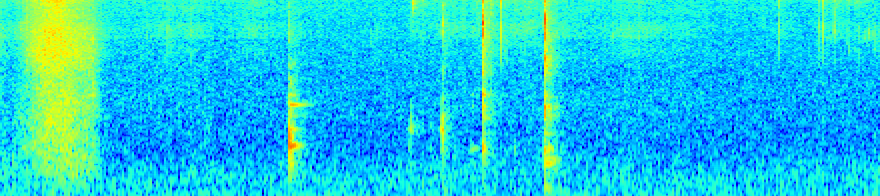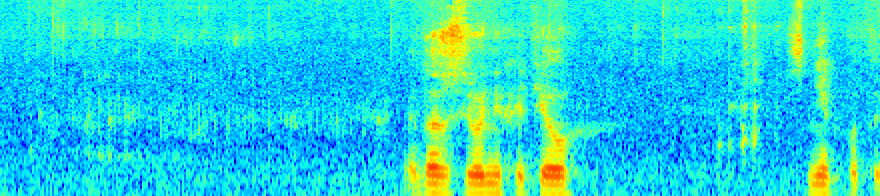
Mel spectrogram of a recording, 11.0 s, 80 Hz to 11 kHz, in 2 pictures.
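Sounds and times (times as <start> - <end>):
campfire crackling and popping: 9.4 - 10.5.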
